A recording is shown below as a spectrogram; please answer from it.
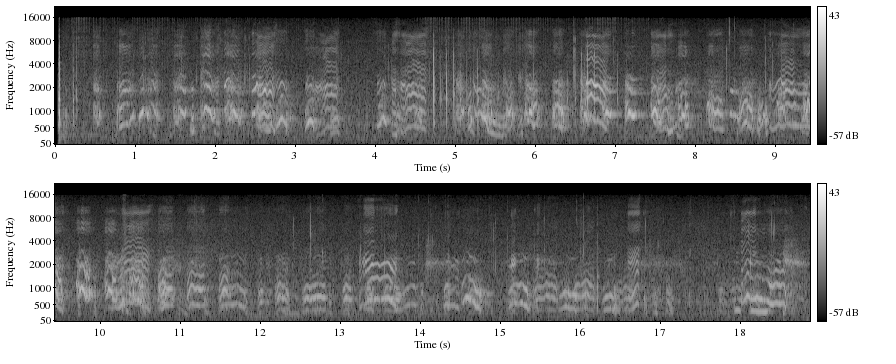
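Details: A male Cocker Spaniel, described as agitated, whines and whimpers almost without pause in high, wavering, bending tones.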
